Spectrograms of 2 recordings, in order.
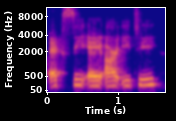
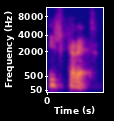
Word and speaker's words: Xcaret: So that's weird word that's spelled Xcaret. That is Xcaret.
